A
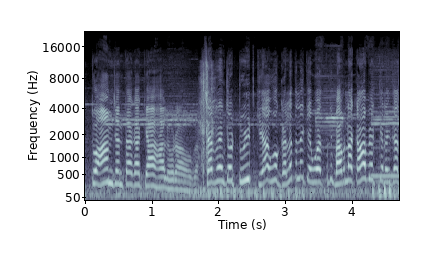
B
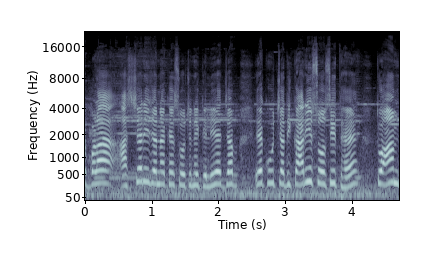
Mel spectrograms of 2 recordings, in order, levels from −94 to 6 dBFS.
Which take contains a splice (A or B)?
A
